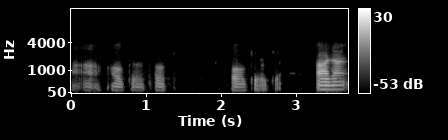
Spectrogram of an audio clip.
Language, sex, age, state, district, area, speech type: Malayalam, male, 18-30, Kerala, Kasaragod, rural, conversation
